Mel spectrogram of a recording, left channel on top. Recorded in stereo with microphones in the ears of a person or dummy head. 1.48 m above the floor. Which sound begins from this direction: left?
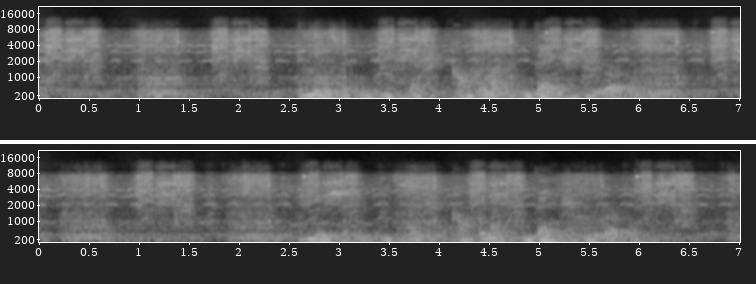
A man speaking, at 2.6 s.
